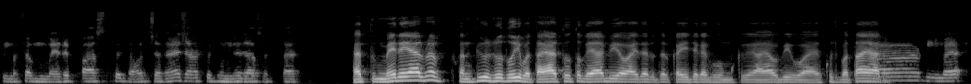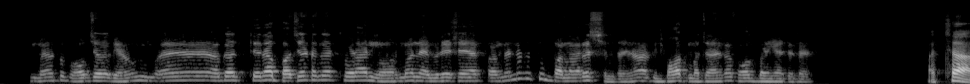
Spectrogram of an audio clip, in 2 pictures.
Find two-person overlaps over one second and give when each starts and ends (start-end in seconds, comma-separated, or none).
none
